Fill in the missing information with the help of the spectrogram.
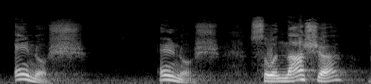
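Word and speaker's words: enosha (אנשא): And the Aramaic term here translated men is enosha, enosha. And it's spelled Aleph from right to left, Aleph, Nun, Shin, Aleph, enosha.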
